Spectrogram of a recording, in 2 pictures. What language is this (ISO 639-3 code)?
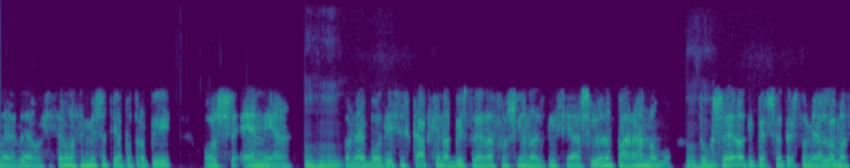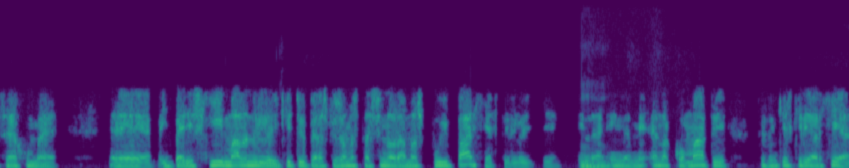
ell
